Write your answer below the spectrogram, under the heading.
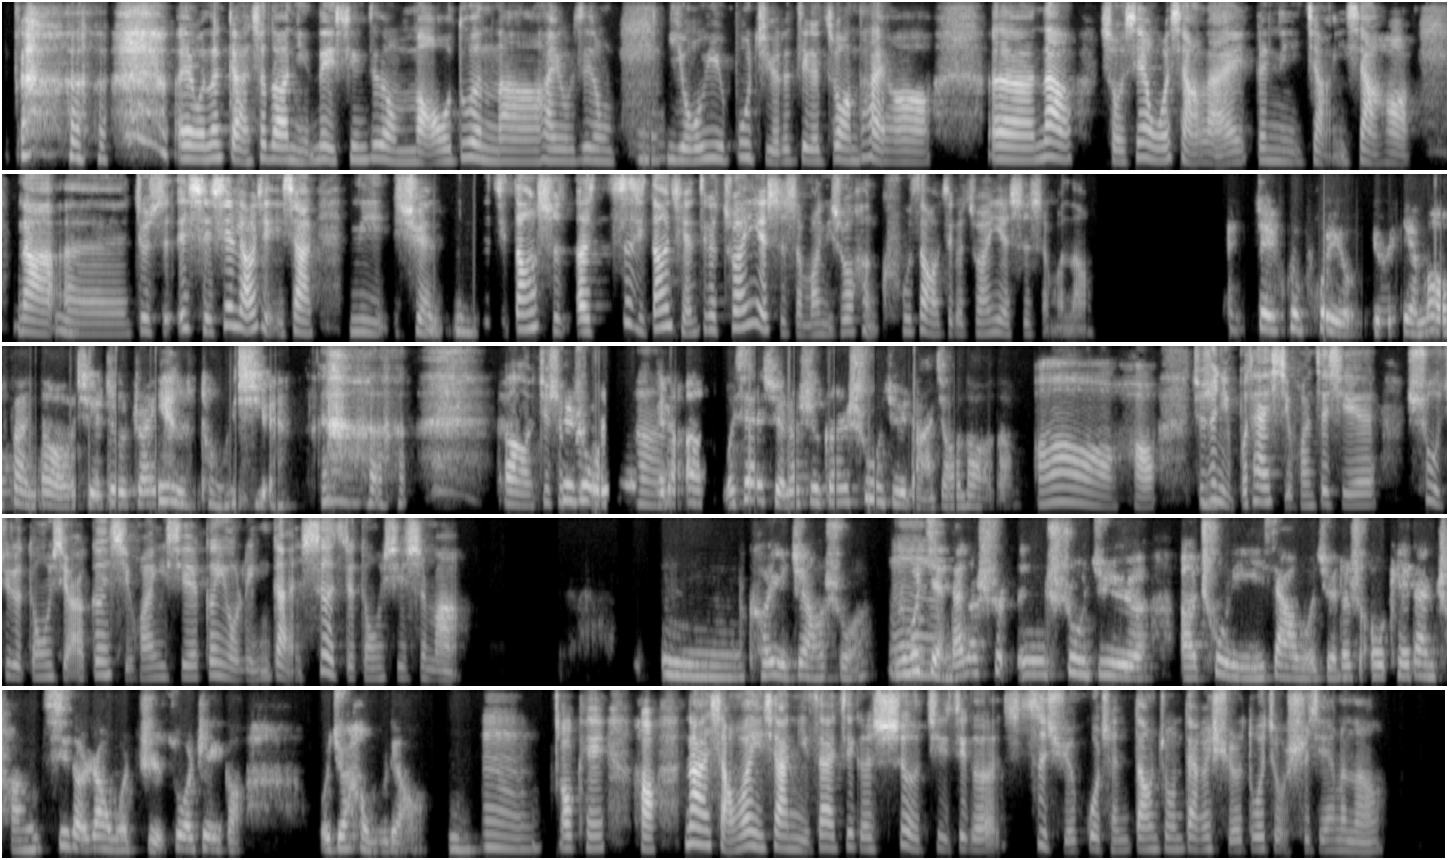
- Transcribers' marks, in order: laugh; other background noise; laughing while speaking: "专业的同学"; chuckle
- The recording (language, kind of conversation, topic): Chinese, advice, 被批评后，你的创作自信是怎样受挫的？
- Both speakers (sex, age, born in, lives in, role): female, 20-24, China, United States, user; female, 50-54, China, United States, advisor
